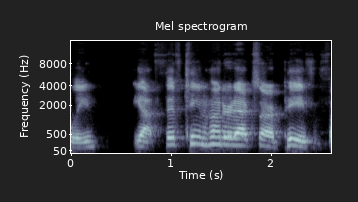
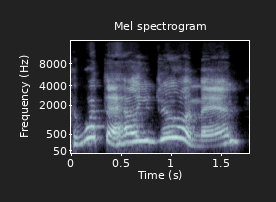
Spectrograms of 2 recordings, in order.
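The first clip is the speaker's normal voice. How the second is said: higher-pitched, incredulous retort; exasperated; 8 semitones higher than usual. Retold or imitated. Streamer retells confronting a viewer who never bought XRP, exasperated. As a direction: demand an explanation in mock exasperation.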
